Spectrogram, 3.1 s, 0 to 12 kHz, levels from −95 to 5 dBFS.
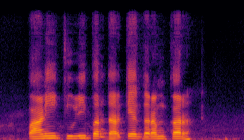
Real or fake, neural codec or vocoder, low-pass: fake; autoencoder, 48 kHz, 32 numbers a frame, DAC-VAE, trained on Japanese speech; 10.8 kHz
